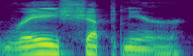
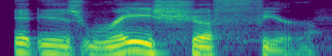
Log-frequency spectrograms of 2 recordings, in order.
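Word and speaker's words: Re-Shephir: But in my head, I always pronounce it Ray Shepnir or Ree Shepnir, and that doesn't make any sense. There's not an N in there, but that's just what is in my head for some reason.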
